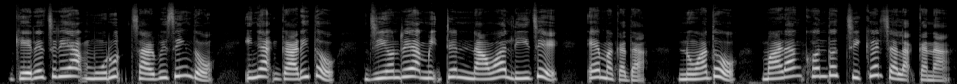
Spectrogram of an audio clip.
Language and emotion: Santali, happy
